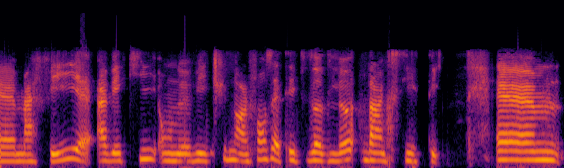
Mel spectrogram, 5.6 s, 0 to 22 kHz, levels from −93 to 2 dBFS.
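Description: Scattered short gaps appear between 1.00 and 2.36 s. Roughly four small packet losses occur there, the longest around 40 ms. Together they remove about 100 ms of speech, and the receiver covers each hole by extending the preceding sound, stretching about 180 ms of audio in total. That is a small share of the span, well under a tenth. Each patch comes through as a brief tick, smear or hiccup.

Overlapping chunks show up as short stutters at 1.84, 2.87, 3.89 and 4.91 s, spaced almost exactly 1.0 s apart. The audio was handled in one-second blocks, and each block began about 23 ms before the previous one finished. That 23 ms slice plays twice at every join, producing a regular click or doubled fragment. Three of these joins fall inside the loss regions.

Repeated packet loss with a robotic sound runs from 2.76 to 4.12 s. Four gaps remove 120 ms, the longest 41 ms, and concealment fills about 121 ms by extending earlier sound, about 9% of the span. 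With the surrounding reconstruction, around 200 ms is affected. Because the holes follow one another closely, the speech turns choppy with a robotic edge, and pieces are missing.

Lost packets rebuilt from error correction occur at 5.07 and 5.37 s, each covering 20 ms. In both cases the following packet carried a low-bitrate Opus in-band FEC copy, so there is no gap. Instead, a brief rougher, noisier grain is audible. Since the call audio tops out near 6 kHz, consistent with Opus at 20 kbps, no additional high-frequency dip is heard at these points.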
